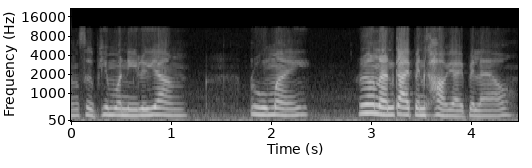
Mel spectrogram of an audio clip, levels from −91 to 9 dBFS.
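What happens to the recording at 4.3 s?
4-bit ADPCM compression colours the speech at 4.3 s, as it does across the whole clip. Each sample is coded as a coarse 4-bit step from a prediction, leaving gritty hiss that follows the loud sounds, while nothing above 10.7 kHz points to a sample rate near 22 kHz.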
